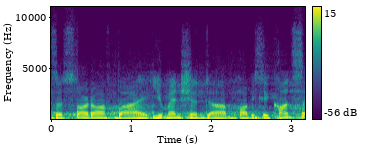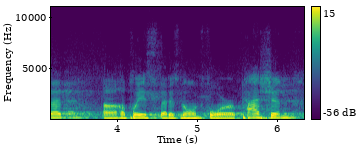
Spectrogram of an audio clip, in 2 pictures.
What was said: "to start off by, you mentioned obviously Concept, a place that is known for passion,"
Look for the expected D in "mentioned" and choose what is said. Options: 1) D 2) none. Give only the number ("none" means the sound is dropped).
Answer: 1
